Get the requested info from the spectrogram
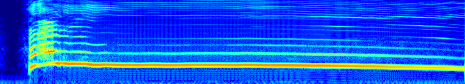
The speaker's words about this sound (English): The howling sound of Blake Wolf came from far away.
